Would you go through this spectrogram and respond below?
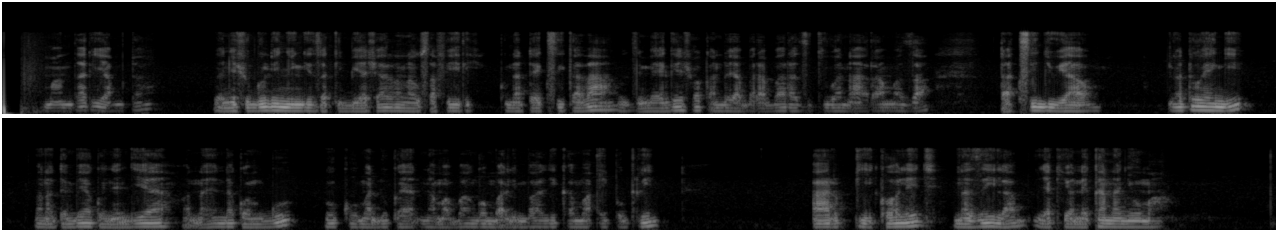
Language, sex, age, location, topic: Swahili, male, 18-24, Nairobi, government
